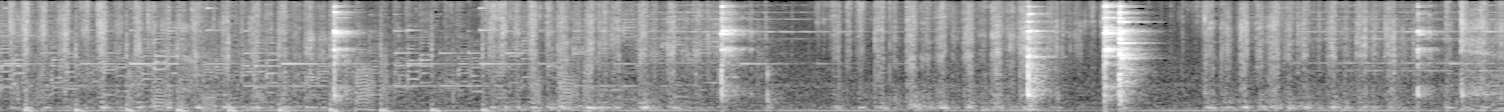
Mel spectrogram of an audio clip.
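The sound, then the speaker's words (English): A serrated knife saws kernels off an ear of corn into a bowl: faint, steady, rasping up-and-down strokes broken by a few sharper scrapes. “use a serrated knife. You want it almost like a saw. If you use a straight edge knife, it's not going to work as well. And you just saw your corn up and down like that until it falls off.”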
